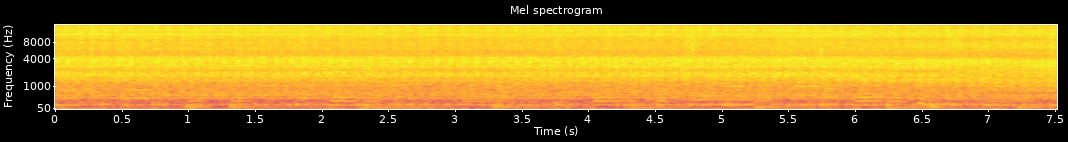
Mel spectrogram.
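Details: Toyota Corolla carburetor problem, no idle; rough uneven idle with irregular stumbling pulses and wavering low rumble; unstable idle.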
